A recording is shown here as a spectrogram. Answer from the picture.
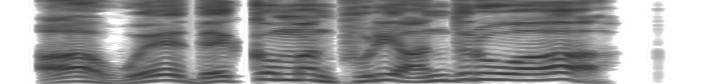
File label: anger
